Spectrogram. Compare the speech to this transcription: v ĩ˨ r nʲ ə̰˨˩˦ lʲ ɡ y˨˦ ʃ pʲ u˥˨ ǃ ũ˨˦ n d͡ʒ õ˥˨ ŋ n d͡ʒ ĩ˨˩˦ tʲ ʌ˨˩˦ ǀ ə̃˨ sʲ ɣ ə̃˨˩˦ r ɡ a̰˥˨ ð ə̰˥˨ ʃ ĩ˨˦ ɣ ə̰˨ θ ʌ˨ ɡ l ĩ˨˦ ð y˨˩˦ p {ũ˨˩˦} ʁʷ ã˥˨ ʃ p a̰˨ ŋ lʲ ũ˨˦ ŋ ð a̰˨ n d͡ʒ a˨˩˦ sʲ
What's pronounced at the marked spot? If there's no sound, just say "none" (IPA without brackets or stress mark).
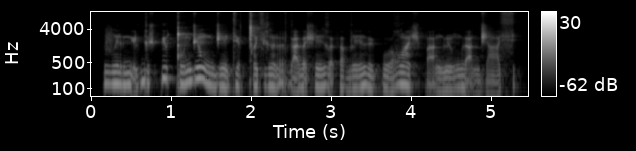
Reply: u˨˩˦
